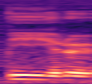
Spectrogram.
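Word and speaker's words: ビール: But you can see here, this is how you say beer in Japanese, biru, so you can see B, the little line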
